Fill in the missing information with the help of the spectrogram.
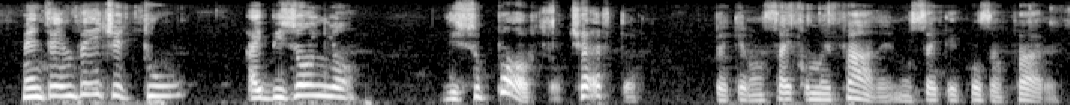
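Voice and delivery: ordinary delivery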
